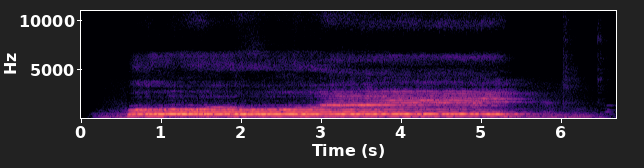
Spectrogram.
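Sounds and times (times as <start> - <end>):
temple priest murmured chanting: 0.5 - 5.9.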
